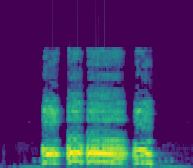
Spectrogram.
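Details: Red junglefowl crowing, a loud four-part call: a short opening note, two long strained syllables, then a brief falling final note, with soft low murmuring just before and after in an otherwise quiet setting.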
